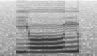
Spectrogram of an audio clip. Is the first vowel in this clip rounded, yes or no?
yes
